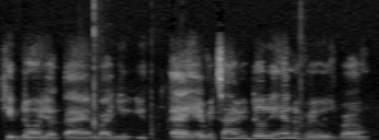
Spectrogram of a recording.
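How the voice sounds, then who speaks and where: A man's voice: medium pitch, fairly even intonation, brisk, a little mellow, a little hiss or hum. A man calling in to a live interview, friendly and laid-back, giving support. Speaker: caller. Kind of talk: call-in comment.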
